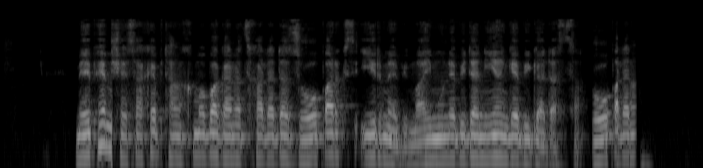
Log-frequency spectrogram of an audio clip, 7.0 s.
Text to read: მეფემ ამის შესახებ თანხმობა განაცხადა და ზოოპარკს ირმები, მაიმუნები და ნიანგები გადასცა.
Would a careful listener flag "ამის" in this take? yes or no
yes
